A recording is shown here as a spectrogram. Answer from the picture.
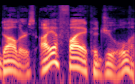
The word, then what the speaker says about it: Eyjafjallajökull: Eyjafjallajökull, I learned to pronounce it.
